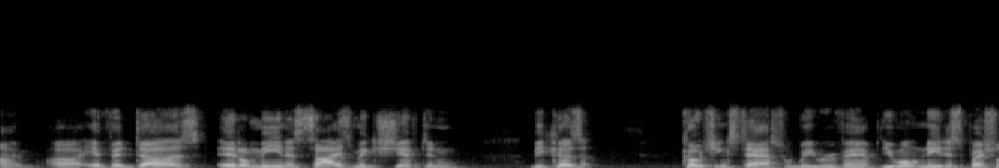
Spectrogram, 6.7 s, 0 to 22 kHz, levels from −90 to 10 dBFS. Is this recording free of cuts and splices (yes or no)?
no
